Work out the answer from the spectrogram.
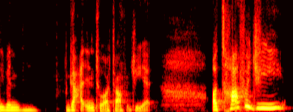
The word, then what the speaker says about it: autophagy: gotten into autophagy yet autophagy or some people pronounces it autophagy I'm going to pronounce it autophagy autophagy is literally cellular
